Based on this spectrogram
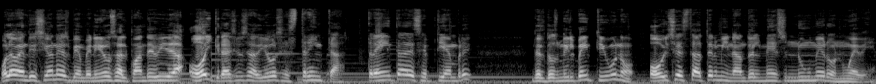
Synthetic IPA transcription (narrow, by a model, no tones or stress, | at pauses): o̞laβe̞nd̪isjo̞ne̞zbjembe̞niðo̞s̬alpand̪e̞β̞iðaʔo̞jɡɾasjas̬að̞jo̞s̬e̞st̪ɾejnt̪a̰t̪ɾe̞jnt̪aðe̞se̞p̚t̪je̞mbɾe̞ | ðeld̪o̞zmilbe̞jnt̪iuno̞o̞jse̞ːst̪at̪e̞ɾmĩnãnd̪o̞e̞lme̞znũme̞ɾo̞nwe̞βe̞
